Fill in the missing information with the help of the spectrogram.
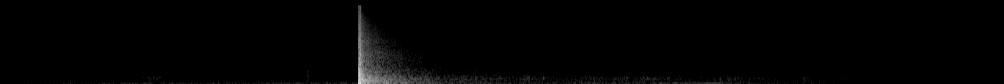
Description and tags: A single firework with almost no other background noise (almost). Recorded in Southampton, UK on New Years Eve 2018 on a Zoom H5 with custom mic capsules.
